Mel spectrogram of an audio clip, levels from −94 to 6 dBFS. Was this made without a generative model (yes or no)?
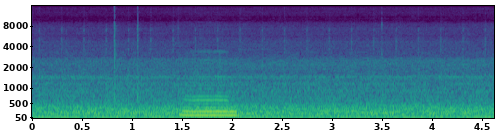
yes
